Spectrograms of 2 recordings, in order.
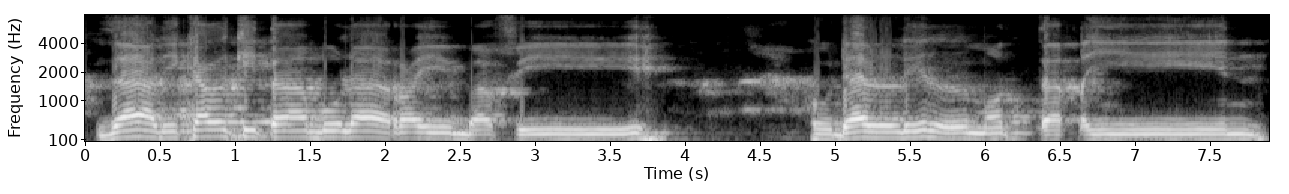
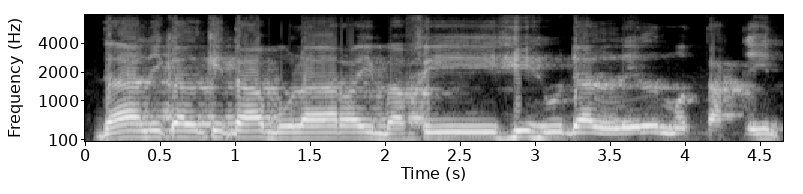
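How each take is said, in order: First: It is read with a pause after 'fi'. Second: It is read straight through without any pause. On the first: The speaker calls it right. "Tapi enaknya" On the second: The speaker calls it wrong. "kalau orang lanjut misalnya dalam satu nafas"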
